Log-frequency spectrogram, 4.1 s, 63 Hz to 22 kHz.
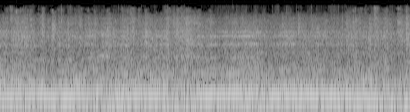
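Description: VW Golf 3 GTI rally car's four-cylinder engine heard from inside the cockpit, running hard under load on a gravel stage, its pitch rising and dipping several times with throttle and gear changes, over a low rumble from the car.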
